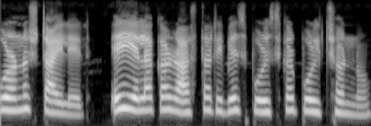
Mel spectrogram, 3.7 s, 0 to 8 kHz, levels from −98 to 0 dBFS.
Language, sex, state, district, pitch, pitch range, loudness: Bengali, female, West Bengal, Paschim Medinipur, 255 Hz, 230-275 Hz, -18 LUFS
